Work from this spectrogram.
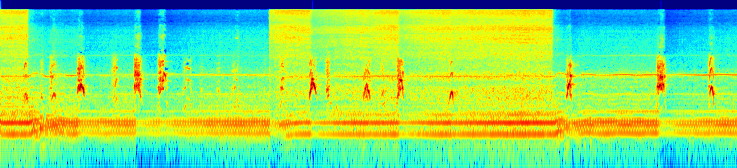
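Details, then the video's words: A Boykin Spaniel enjoys his pressure washer, barking in scattered short yelps between long stretches of loud hissing spray, all over the constant engine drone. "Boykin Spaniel like his pressure washer"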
